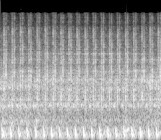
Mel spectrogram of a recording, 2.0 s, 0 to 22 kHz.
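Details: Yamaha Mio M3 scooter at rough idle, sounding harsh and lacking power: fast even metallic ticking over the engine beat; mechanic suspects a worn, slack cam chain.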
